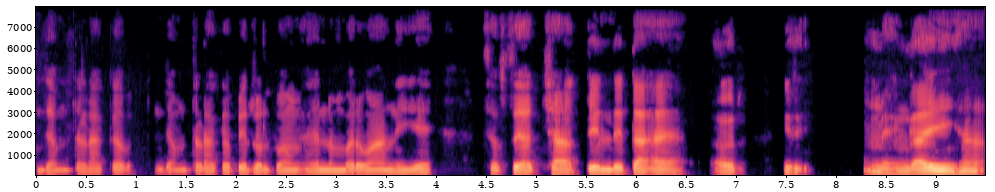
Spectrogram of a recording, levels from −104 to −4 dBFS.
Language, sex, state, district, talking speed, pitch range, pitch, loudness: Hindi, male, Jharkhand, Jamtara, 125 wpm, 110-115 Hz, 110 Hz, -25 LUFS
